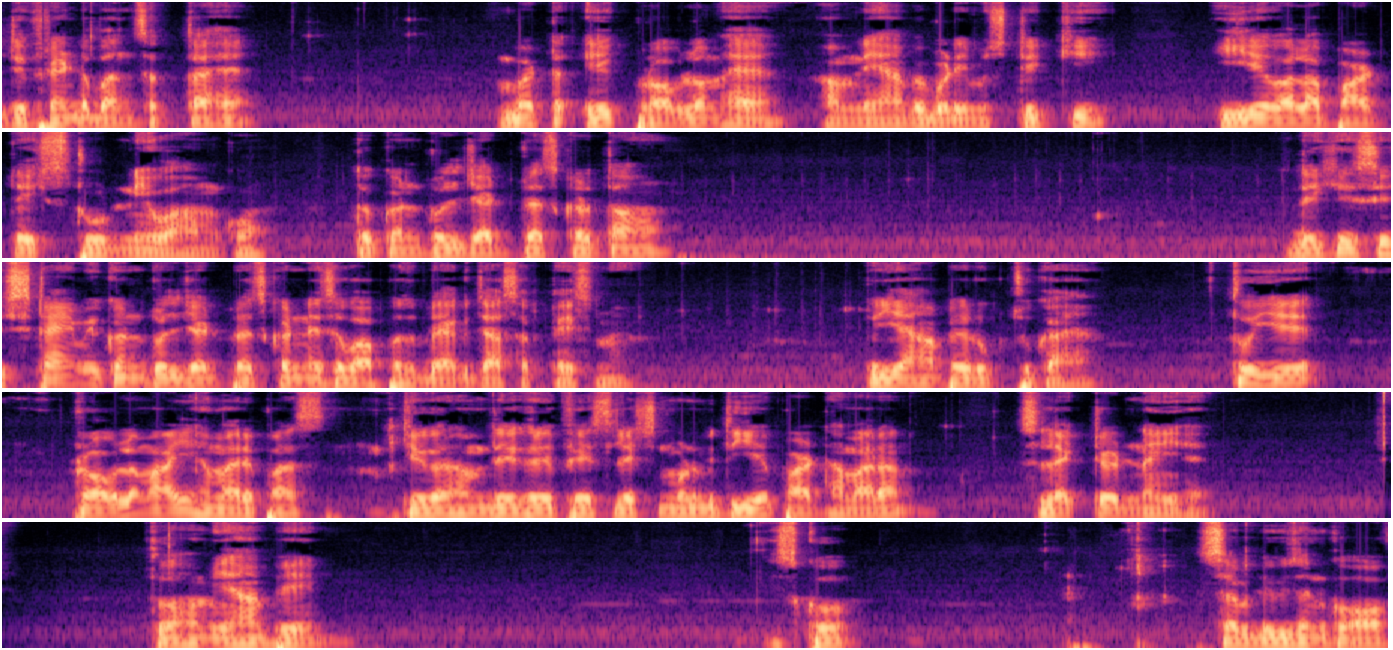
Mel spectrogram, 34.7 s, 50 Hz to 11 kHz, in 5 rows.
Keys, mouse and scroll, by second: 0.3-0.8 scroll up 2, 0.8-6.0 shift+middle drag, 6.5-6.8 scroll up 1, 6.8-7.4 middle drag, 7.4-9.3 scroll up 1, 9.3-10.4 ctrl+z, 19.4-19.8 scroll up 1, 20.7-22.0 middle drag, 22.0 KP_3, 23.0 Tab, 25.3-28.3 shift+middle drag, 28.7 click, 31.7-33.7 middle drag, 33.7 KP_3, 34.4-34.7 shift+middle drag.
